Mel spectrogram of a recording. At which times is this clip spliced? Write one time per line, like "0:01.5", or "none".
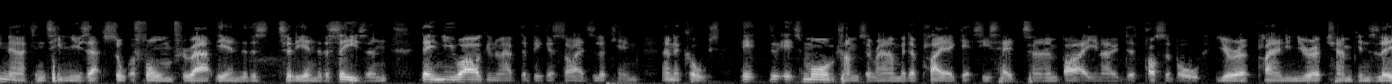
none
